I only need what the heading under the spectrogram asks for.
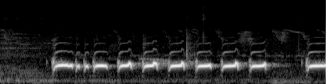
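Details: Zebra dove song: a quick series of soft, clear cooing notes at an even medium pitch, each short and slightly rising, run together in a rapid staccato phrase with a brief pause before the next note; quiet background.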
